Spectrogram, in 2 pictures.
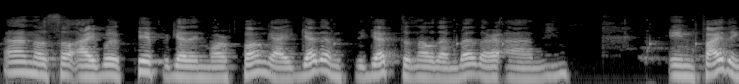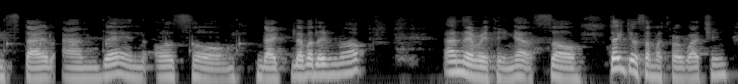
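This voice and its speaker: A man giving casual gameplay commentary as a video host, halting and searching for his words. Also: medium pitch. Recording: dull lo-fi mic, game music behind. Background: game music.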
